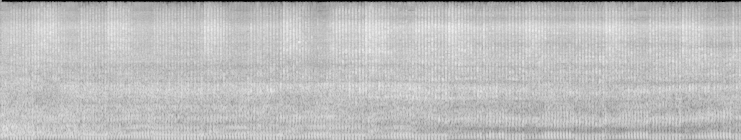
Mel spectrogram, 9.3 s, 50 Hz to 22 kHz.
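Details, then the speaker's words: John Deere STX38 riding mower with Kohler Command engine: loud, raw single-cylinder chuffing at a steady idle with a harsh open bark, because the muffler has come disconnected and needs repair or replacement. "the exhaust the muffler itself has uh come disconnected so it either needs to be repaired or replaced or or drive it really loud"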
